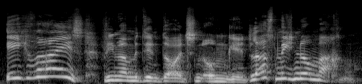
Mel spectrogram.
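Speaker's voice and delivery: high-pitched, insistent self-assertion; cocksure boast. A narrator's reading. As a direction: insist that you are the expert. Boasting in an acted squabble. (rechthaberisch, mit hoher Stimme)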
